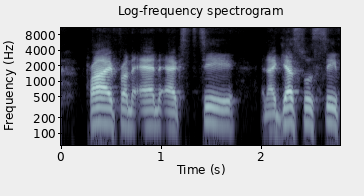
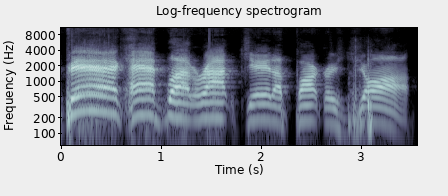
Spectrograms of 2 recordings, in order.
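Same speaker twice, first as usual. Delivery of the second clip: excited call; 5 semitones higher, 8 dB louder, slower than usual. Real, not acted. Big move called live.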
